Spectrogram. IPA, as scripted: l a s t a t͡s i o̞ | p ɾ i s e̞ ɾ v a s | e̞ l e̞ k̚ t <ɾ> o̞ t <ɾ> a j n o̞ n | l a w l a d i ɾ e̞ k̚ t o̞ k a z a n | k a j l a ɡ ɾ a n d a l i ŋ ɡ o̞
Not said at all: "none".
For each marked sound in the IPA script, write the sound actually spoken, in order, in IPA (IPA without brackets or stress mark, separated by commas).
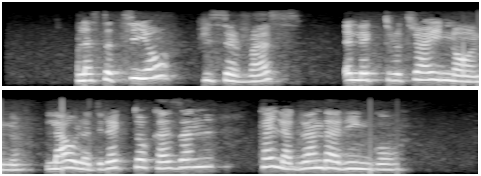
ɾ, ɾ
